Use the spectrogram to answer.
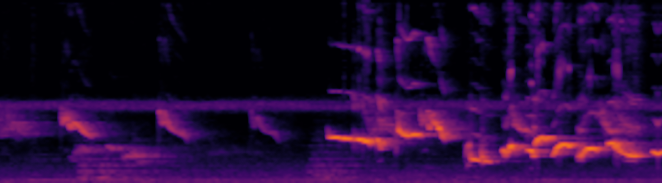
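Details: A few soft, spaced falling whistles open the passage. Then an Oriental magpie-robin bursts into loud, fast, jumbled whistled song, used as a lure for singing contests and sung in its wild voice.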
